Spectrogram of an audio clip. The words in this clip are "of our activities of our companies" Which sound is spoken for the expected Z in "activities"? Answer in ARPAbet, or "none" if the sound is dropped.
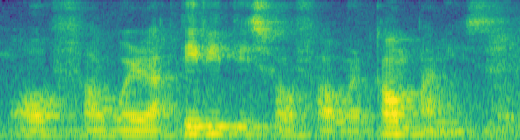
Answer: S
